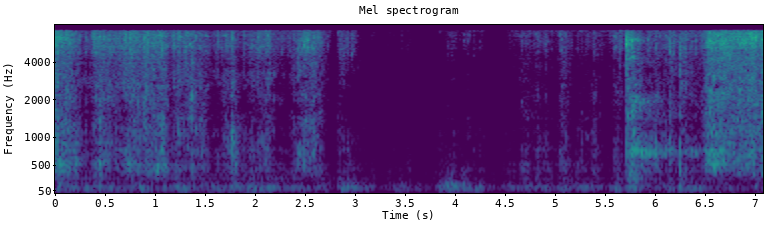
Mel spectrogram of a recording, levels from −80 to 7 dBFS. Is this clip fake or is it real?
fake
